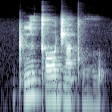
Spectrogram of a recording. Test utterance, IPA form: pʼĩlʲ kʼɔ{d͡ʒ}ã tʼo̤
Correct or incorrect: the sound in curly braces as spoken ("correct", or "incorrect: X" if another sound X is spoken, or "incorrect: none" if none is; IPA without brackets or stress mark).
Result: correct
